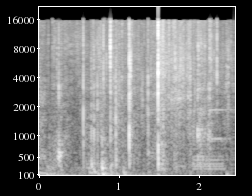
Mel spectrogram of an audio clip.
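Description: Plastic shrink wrap crinkling and crackling in quick, irregular crackles as it is peeled off a boxed album, with one louder snap about a second and a half in.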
